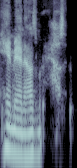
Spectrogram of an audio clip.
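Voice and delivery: put-on whisper. Imitating the other speaker's late-night message to him: imitating someone whispering. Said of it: "in the whispering voice".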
